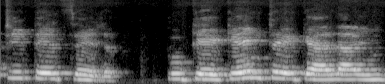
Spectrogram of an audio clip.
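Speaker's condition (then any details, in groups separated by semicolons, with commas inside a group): Cerebral palsy; present from birth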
